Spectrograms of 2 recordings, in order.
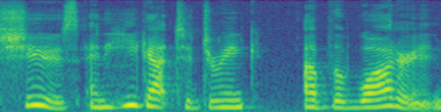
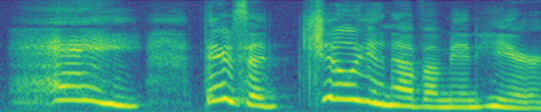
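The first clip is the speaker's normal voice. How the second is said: delighted, excited exclamation, swinging pitch, stretched out; 3 semitones higher than usual. Narrator voices the character seeing all the library's books: excited hollering. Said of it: "I hollered, feeling very excited".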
